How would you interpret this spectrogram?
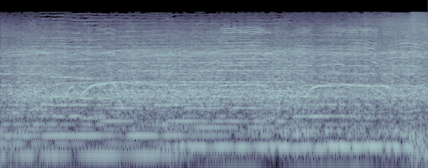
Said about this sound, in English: Veteran stadium crowd, most of whom were too young to have seen Van Buren play, gave him a standing ovation. It was a fitting tribute to the man who carried the Eagles to their first two world championships.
